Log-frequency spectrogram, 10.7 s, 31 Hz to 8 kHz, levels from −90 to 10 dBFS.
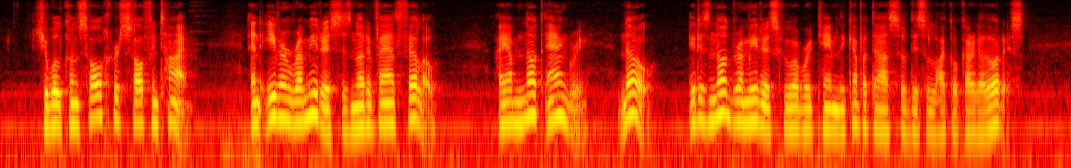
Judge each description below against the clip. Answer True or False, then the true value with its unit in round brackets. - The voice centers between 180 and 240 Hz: False (130 Hz)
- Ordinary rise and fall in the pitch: True (4.2 semitones)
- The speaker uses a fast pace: False (175 wpm)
